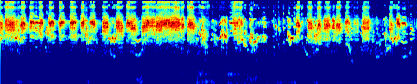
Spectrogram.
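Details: Breeding pair of budgerigars kept as pets, chirping continuously: dense, rapid, high warbling chatter with short squeaky notes, barely pausing, faint low thumps beneath.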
